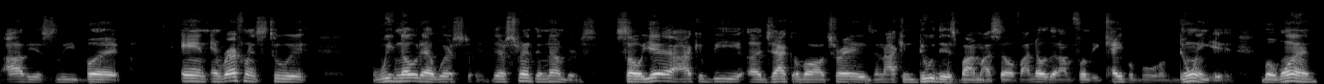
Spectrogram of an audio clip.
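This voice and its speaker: A laid-back musician in his thirties chats casually in an interview, slangy and often repeating words as he starts a thought. His medium-pitched voice is fairly even and darkish, at a normal speed, recorded dry.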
